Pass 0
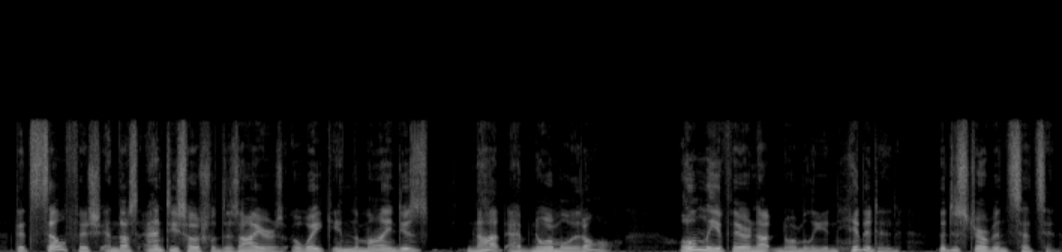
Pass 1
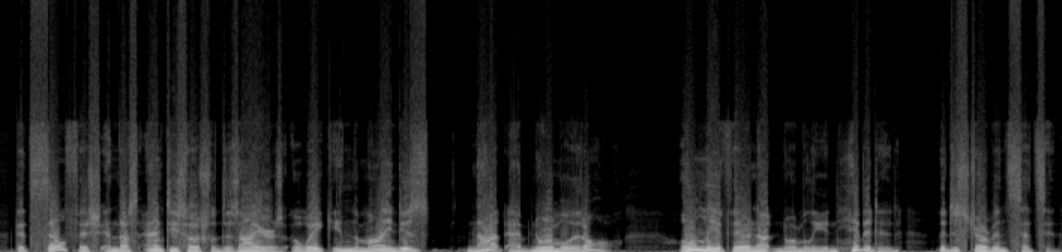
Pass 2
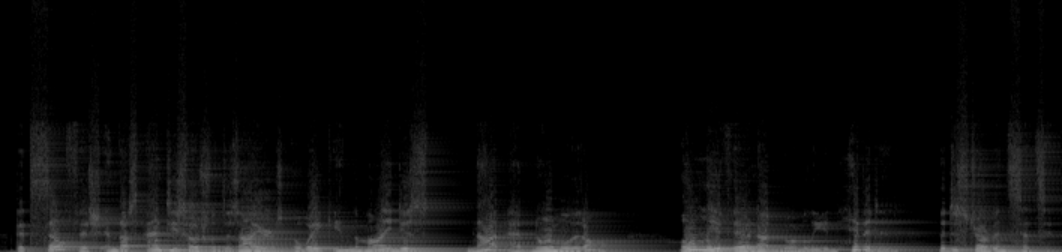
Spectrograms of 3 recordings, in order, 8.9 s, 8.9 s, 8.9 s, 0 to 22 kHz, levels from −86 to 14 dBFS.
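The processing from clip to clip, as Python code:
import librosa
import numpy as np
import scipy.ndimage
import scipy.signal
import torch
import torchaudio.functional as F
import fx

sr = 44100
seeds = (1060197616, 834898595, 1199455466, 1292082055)

y1 = fx.hpss(x, sr, part='harmonic', gain_db=4)
y1 = fx.slew_limit(y1, sr, full_power_hz=31.0)
y1 = y1 * 10.0 ** (8.5 / 20.0)
y2 = fx.comb_fb(y1, sr, f0_hz=53.0, decay_s=1.6, harmonics='all', damping=0.0, mix_pct=80)
y2 = y2 * 10.0 ** (-6.0 / 20.0)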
